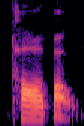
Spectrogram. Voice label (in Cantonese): "TO1 BOU6", Wing Chun; Dragging Step; Wing Chun Elements Glossary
